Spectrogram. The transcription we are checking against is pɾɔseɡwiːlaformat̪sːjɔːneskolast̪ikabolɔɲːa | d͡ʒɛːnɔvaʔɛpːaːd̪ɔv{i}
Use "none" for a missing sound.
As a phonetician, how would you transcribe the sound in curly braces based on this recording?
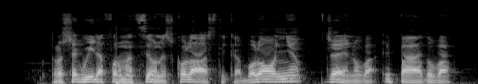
a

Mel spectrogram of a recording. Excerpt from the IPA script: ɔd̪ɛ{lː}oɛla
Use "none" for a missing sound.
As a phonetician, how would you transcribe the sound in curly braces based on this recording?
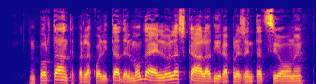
lː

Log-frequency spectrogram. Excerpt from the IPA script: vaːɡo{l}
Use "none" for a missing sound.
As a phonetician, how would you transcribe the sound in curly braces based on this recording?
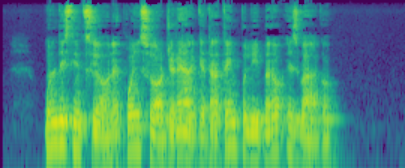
none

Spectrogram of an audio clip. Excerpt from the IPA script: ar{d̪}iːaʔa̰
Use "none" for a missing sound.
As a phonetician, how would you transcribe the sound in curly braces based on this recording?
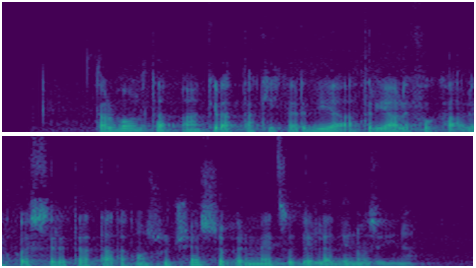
d̪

